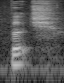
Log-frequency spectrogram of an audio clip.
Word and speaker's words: Cwtch: It's pronounced butch.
